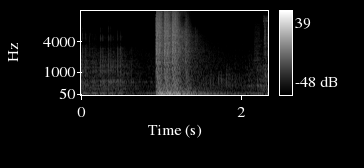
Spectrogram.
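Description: A gun fires a single loud shot.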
